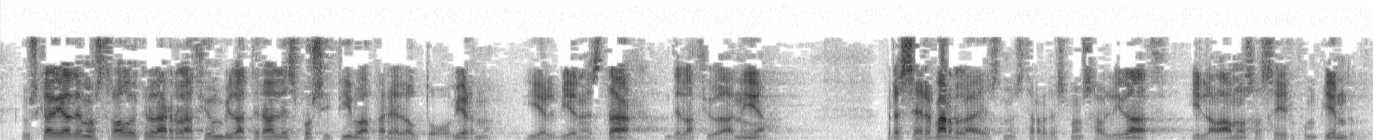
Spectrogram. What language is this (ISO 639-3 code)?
spa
